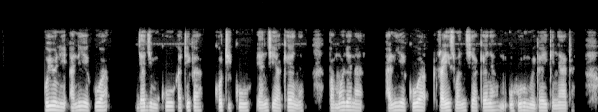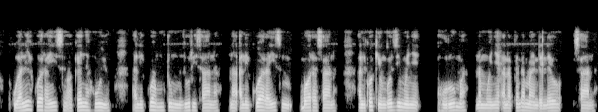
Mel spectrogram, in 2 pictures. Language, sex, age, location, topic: Swahili, male, 18-24, Kisumu, government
